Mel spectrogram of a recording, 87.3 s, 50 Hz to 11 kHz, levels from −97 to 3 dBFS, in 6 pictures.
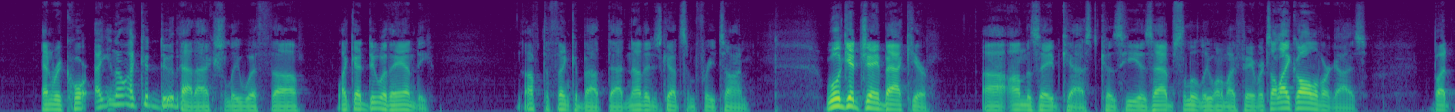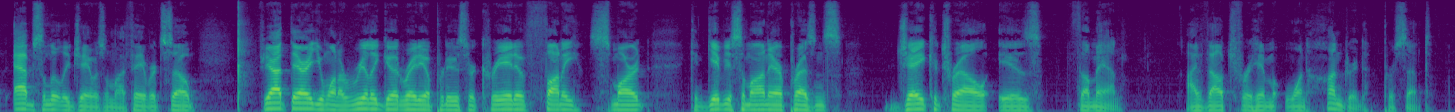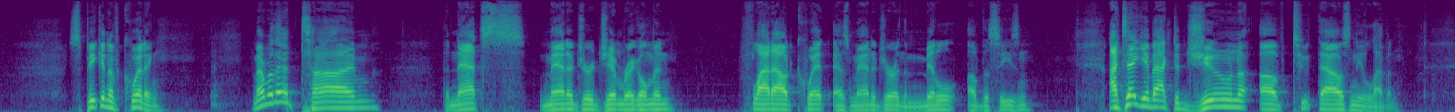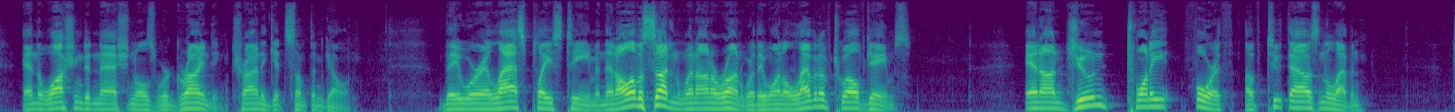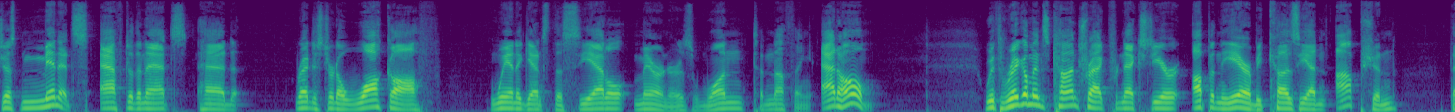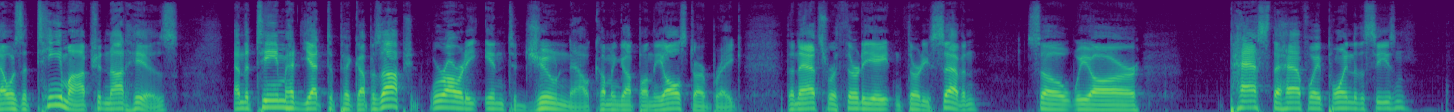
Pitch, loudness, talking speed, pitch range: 105 Hz, -25 LUFS, 165 wpm, 90-125 Hz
